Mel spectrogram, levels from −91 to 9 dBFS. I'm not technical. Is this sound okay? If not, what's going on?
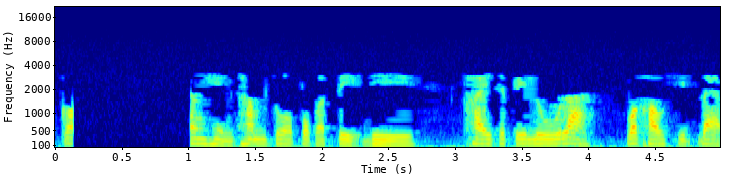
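No. From 0.13 s to 1.01 s, a stretch of a little under nine-tenths of a second, the speech vanishes abruptly and only a very faint hiss remains. That is an audio dropout to a faint residue. It is not a natural pause or a fade: the sound switches off and back on sharply. This is likely a brief loss of the incoming signal while the recording chain kept running and capturing its own background noise.

Throughout the clip, the speech is dull and muffled, with nothing above about 3.1 kHz, so the crisp top end of consonants like s and t is missing. It also has a watery, swirling quality. This is likely heavy MP3 compression. When the encoder has very little data to work with, it discards the treble entirely and keeps only the strongest parts of the sound. Weaker details flicker in and out from moment to moment, which causes that unsteady, underwater character.

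At 3.43 s, a sharp onset in the speech is preceded by a tiny burst of hiss and sounds softened. That is pre-echo. The compression handles audio in short chunks and spreads its noise evenly across each chunk. When a sudden loud moment lands late in a chunk, the noise meant to be hidden under it also spills into the quiet instant just before, so you hear a short hiss arriving ahead of the attack.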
